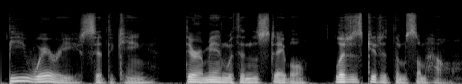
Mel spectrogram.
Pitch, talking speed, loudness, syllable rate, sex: 95 Hz, 220 wpm, -21 LUFS, 6.2 syllables/s, male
